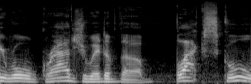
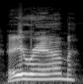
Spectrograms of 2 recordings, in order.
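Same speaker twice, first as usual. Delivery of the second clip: higher, loud call; 10 semitones higher, 8 dB louder than usual. A narrator's reading. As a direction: shout down the empty halls. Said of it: "he cried".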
